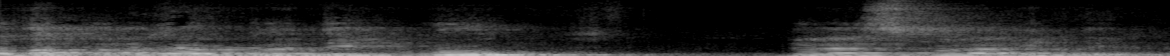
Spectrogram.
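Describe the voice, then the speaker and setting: A man's pitch varies in an ordinary way, with noticeable background noise and audible room echo around him. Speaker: academic orientation advisor for study abroad. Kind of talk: presentation to students. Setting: live event with student audience, no microphone. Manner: loud.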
